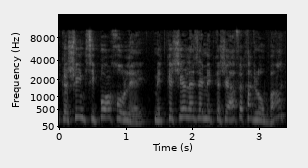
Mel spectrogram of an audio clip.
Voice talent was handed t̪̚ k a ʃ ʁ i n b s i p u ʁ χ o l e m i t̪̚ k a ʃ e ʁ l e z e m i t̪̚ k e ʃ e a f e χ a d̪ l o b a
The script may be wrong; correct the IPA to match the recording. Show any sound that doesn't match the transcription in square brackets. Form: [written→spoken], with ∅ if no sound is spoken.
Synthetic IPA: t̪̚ k a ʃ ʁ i [n→m] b s i p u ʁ χ o l e m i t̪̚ k a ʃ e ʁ l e z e m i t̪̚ k [e→a] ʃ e a f e χ a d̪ l o b a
